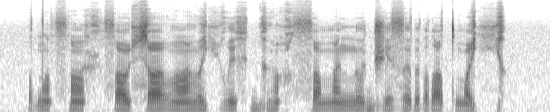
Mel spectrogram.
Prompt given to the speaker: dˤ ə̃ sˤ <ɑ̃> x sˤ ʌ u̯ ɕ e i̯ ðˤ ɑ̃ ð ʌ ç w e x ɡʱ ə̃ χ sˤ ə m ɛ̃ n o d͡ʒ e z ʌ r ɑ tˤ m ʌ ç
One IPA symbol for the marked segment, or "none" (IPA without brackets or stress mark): ɑ̃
